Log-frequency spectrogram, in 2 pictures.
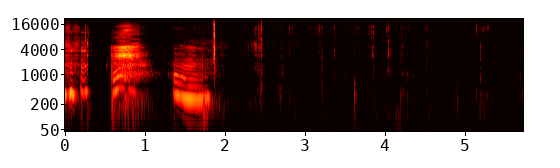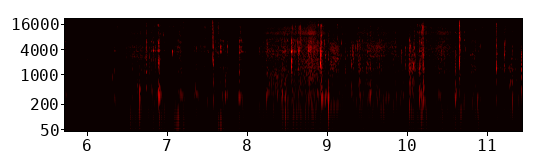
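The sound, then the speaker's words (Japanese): Chewing on a chicken gomoku rice ball, a mixed-rice onigiri: a voice speaks briefly at the start, then faint, irregular mouth clicks and soft chewing sounds follow. “食べてるのも鶏ごもくです。おいしい。”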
